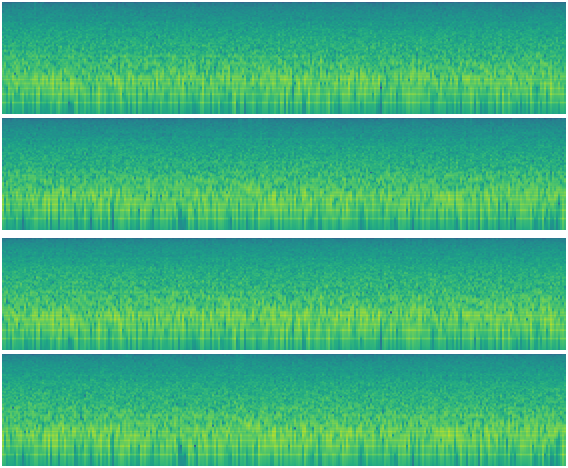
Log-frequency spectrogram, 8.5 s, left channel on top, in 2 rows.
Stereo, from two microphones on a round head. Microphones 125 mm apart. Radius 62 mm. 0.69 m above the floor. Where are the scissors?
No scissors in this recording.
